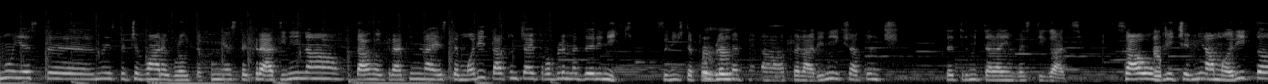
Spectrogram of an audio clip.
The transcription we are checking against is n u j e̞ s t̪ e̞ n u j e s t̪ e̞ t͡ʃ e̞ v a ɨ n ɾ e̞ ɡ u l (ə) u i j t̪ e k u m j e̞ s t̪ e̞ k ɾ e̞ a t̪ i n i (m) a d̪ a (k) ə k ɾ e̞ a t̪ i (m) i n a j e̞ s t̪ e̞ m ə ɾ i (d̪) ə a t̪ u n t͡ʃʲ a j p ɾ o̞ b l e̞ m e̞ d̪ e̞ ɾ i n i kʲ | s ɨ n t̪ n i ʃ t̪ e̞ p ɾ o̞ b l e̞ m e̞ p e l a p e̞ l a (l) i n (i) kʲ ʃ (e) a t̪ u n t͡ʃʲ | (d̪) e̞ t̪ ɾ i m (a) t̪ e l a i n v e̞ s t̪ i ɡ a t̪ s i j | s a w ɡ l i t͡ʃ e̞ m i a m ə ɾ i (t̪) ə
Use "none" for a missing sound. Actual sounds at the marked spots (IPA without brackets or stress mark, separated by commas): ə, n, k, n, t̪, ɾ, i, i, t̪, i, t̪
